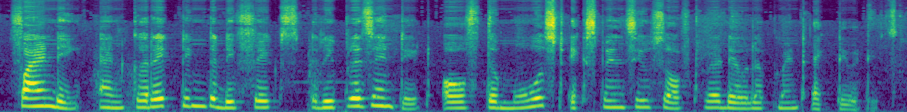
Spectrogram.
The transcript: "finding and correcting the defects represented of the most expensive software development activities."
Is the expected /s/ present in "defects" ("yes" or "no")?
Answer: yes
